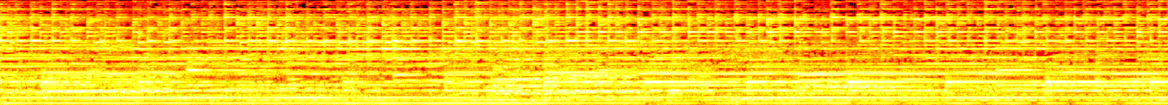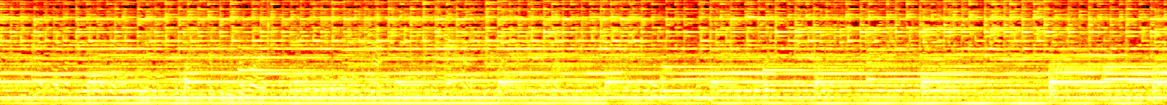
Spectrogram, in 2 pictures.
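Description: Church bells ringing continuously, several bells sounding together in a peal, their overlapping tones re-struck and ringing on.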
